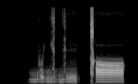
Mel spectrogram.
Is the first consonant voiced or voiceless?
voiced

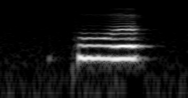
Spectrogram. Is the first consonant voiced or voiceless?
voiceless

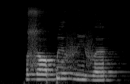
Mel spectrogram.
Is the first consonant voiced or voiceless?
voiced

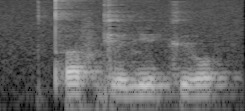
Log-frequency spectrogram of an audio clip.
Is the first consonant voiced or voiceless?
voiceless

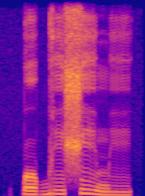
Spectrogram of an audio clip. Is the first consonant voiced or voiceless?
voiceless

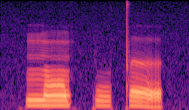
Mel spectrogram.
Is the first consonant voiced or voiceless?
voiced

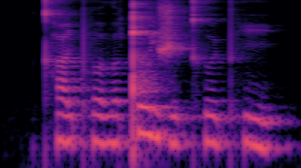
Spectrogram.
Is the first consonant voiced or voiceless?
voiceless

